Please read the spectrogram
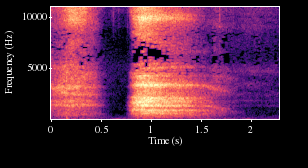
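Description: A man's breathing close to the microphone: one breath trailing off about half a second in, then a louder, longer breath a moment later.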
